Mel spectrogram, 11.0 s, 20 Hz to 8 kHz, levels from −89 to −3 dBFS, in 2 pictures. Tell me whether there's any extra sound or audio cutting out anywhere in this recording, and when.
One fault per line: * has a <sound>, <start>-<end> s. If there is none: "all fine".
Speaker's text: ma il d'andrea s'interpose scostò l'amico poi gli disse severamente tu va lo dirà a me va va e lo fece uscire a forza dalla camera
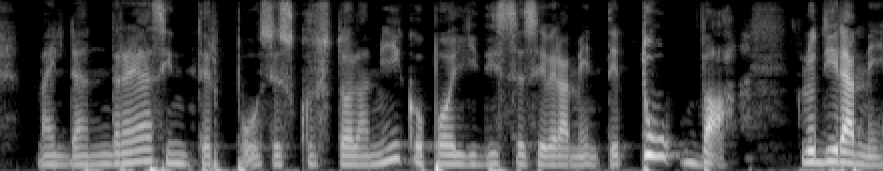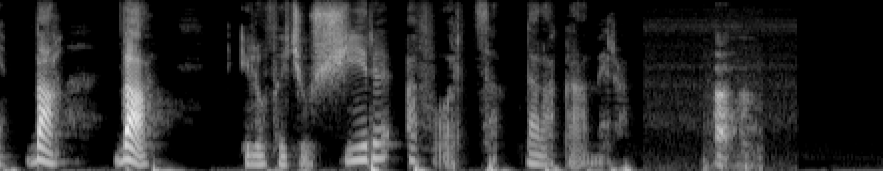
* has a laugh, 9.9-10.3 s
